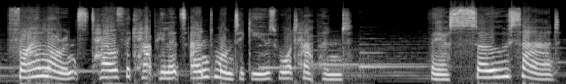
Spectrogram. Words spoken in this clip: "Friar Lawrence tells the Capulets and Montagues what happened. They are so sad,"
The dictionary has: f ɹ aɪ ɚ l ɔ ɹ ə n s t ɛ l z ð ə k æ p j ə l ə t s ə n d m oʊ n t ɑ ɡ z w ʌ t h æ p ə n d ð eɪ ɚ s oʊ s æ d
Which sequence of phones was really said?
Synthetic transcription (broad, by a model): f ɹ aɪ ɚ l ɔ ɹ ə n s t ɛ l z ð ə k æ p j ə l ə t s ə n m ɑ n t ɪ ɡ z w ʌ t h æ p ə n d ð eɪ ɚ s oʊ s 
